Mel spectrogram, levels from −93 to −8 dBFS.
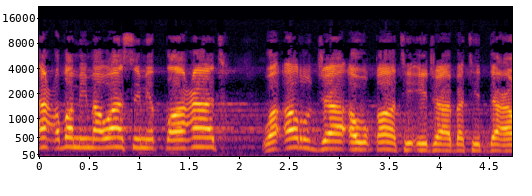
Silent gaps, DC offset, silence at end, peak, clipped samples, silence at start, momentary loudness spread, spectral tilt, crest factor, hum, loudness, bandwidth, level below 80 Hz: none; under 0.1%; 0 s; -6 dBFS; under 0.1%; 0 s; 9 LU; -3.5 dB/octave; 16 dB; none; -22 LUFS; 11.5 kHz; -70 dBFS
